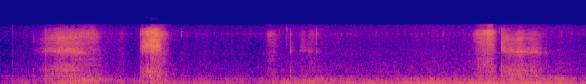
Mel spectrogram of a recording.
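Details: Female allergic sneezing fit with rapid groups, hitching and buildups: three sharp sneezes, each preceded by a short breathy buildup, in a quiet room.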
